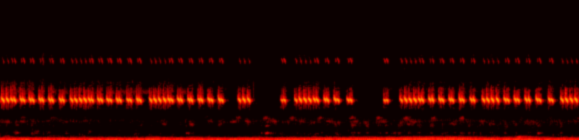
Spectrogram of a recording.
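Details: Rice-field cricket calling with quick, high, evenly spaced chirps grouped in short trains, a brief gap around three and four seconds, over a soft background hum of other insects.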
